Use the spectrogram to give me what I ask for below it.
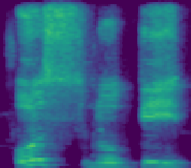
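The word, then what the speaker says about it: اسلكي: lam itu berharokat dhammah, maka alifnya kalau dibacanya terpisah dari fa itu usluki dhammah gitu ya. Tapi kalau disambung dengan fa, ini kan fa nyambung ke alif, maka disukunkan saja fasluki seperti itu.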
